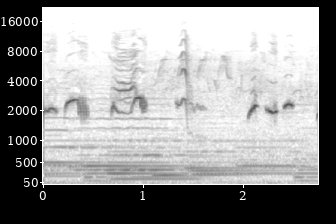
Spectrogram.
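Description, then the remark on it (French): A blackbird crossing a garden at dusk calls with a series of short, bright chirping notes in irregular bursts, over a steady low droning hum in the background. “Un merle traverse le jardin en criant, l'air très en colère, comme un reproche au jour qui s'apprête à disparaître.”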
